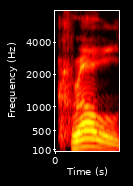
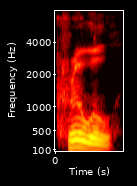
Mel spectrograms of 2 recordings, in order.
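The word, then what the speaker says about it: Crowle: Uh there's been a few, hasn't there, Lincoln, but New Boys and Bob, it's Croll, not not Cruel. Cruel cults.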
